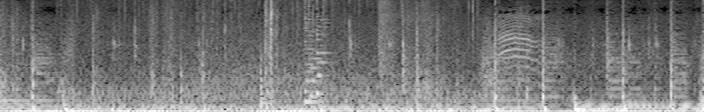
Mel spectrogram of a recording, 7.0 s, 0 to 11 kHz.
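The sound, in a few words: cat meowing in Spelunky 2 video game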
